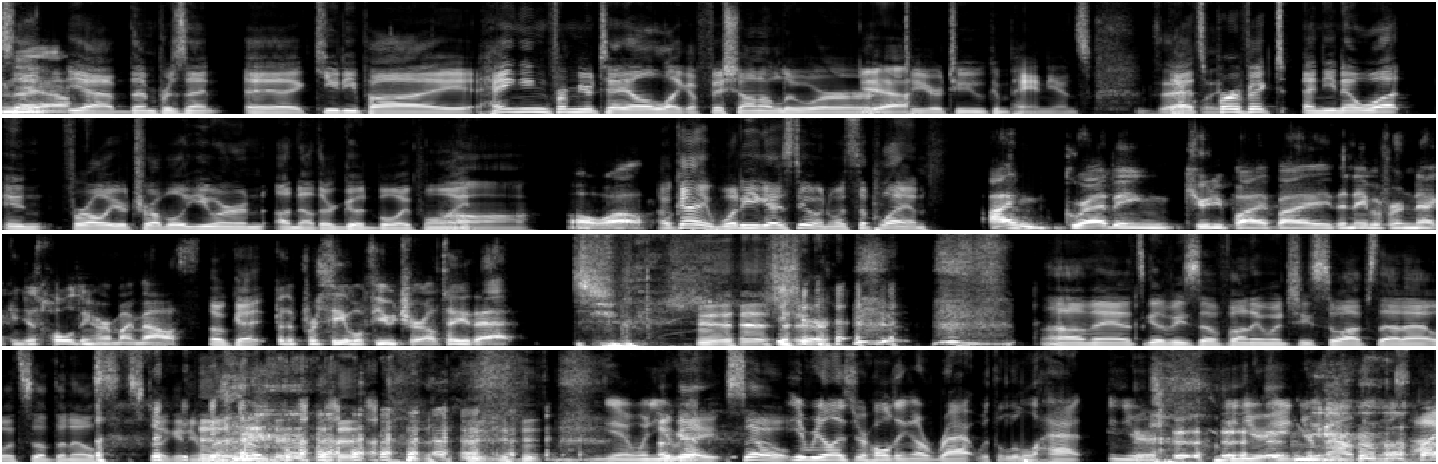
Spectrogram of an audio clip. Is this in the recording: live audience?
no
